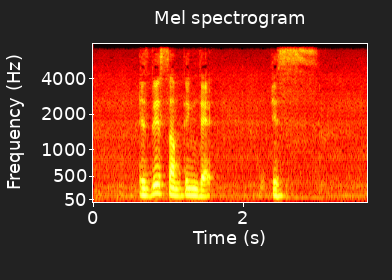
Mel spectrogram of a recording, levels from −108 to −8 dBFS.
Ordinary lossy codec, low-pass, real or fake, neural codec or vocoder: none; 7.2 kHz; fake; codec, 16 kHz, 2 kbps, FunCodec, trained on LibriTTS, 25 frames a second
